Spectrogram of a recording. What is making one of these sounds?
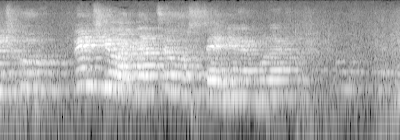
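A young girl speaks loudly and with animation.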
